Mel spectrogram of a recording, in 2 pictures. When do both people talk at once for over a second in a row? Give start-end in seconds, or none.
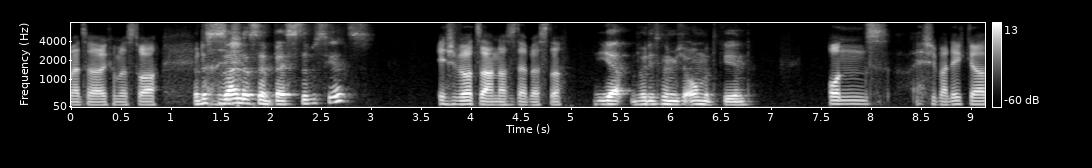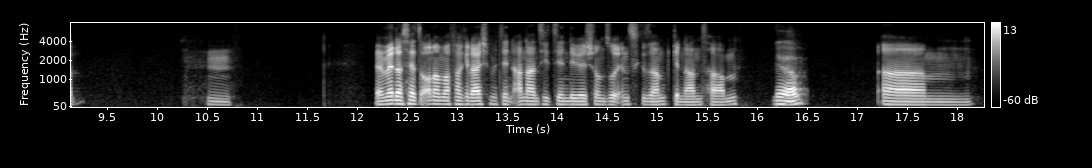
none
